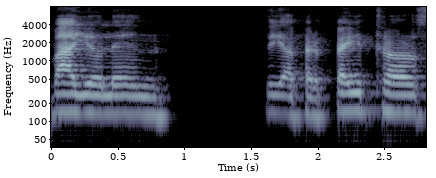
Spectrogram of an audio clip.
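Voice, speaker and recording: A man with a Spanish accent, a fairly high pitch, and a very slow pace. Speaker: political commentator vlogger. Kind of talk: opinion monologue. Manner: halting; repetitive, emphatic.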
